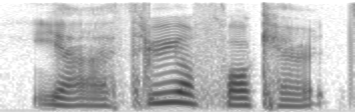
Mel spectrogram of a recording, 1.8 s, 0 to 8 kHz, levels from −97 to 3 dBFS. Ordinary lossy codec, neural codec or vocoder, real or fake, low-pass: none; none; real; 7.2 kHz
